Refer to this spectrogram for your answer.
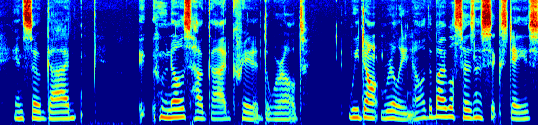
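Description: A woman with an American accent speaks at a fairly slow pace, with long, frequent pauses. Her medium pitch carries a dark, mellow tone and fairly even intonation. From US Midwest, finished school in South Dakota. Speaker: middle school science teacher and church music leader. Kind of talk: casual interview.

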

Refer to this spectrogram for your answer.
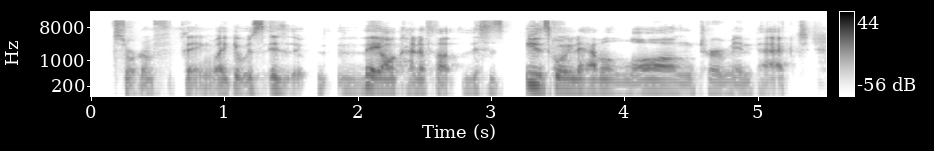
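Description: Against a quiet background, a woman with an American accent speaks at a moderate pace in a very deep, low voice, with ordinary pitch variation, big swings in loudness and hardly any pauses. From US Midwest. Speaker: journalist. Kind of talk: casual chat.

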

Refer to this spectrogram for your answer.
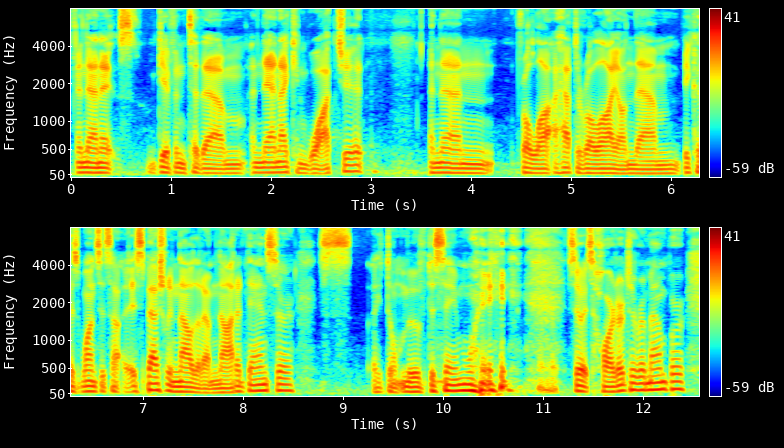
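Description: A man speaks with an American accent at a moderate pace. His pitch is very deep and low, with ordinary variation. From Scotland, Glasgow. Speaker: ballet artistic director and choreographer. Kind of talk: interview conversation.

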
